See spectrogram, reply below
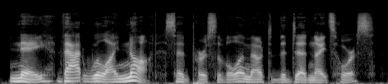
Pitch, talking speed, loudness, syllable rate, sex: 120 Hz, 200 wpm, -19 LUFS, 4.9 syllables/s, male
